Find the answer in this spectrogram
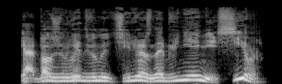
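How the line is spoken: Shouting out. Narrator (Russian): выкрикнул он

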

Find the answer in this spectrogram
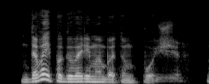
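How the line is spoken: Tired. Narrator (Russian): устало произнес доктор

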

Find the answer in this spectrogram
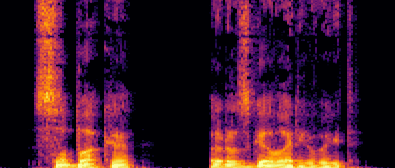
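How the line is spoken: Very calm. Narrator (Russian): крайне спокойно ответил он

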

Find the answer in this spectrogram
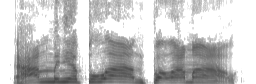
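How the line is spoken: Angry shouting. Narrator (Russian): кричал Собаколов

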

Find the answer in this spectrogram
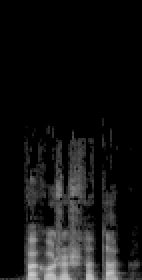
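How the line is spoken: Carefree laughing. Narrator (Russian): беззаботно рассмеялся его друг

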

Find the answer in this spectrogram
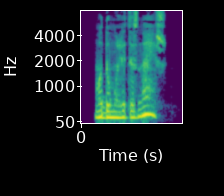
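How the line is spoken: Soft. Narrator (Russian): мягко сказала Цила

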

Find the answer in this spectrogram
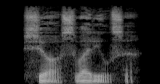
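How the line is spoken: Sighing. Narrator (Russian): вздохнул Лойса

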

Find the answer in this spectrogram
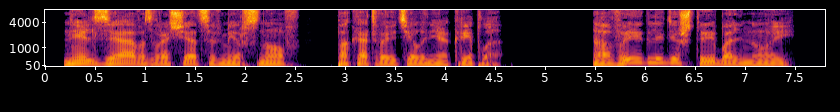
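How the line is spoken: Suffering tone. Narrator (Russian): заметила Бэйр со страдательным тоном

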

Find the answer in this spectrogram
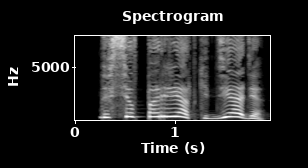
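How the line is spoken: Squeaky irritated teenager. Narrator (Russian): ответила она писклявым тоном раздраженного подростка

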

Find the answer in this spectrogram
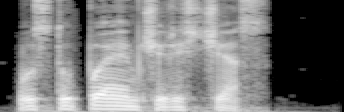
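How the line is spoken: Very quiet. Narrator (Russian): сказал очень тихо

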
